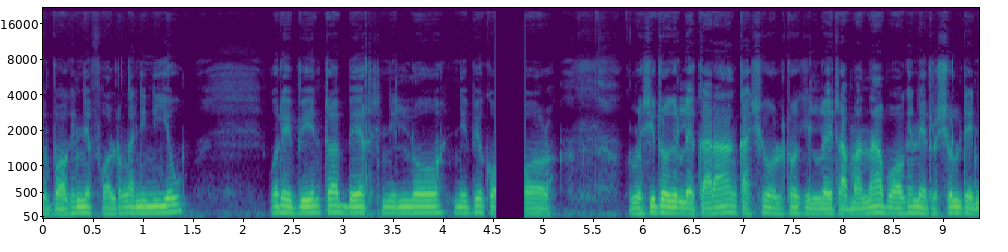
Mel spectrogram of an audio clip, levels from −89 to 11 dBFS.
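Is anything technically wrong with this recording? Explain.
Yes. From 4.53 to 4.83 s the speech drops to silence, then resumes exactly where it stopped: a rebuffering stall, where playback starved for data and added 0.3 s.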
